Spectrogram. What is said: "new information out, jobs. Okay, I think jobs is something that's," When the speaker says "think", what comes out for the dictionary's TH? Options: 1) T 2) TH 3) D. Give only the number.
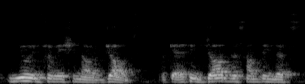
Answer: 1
